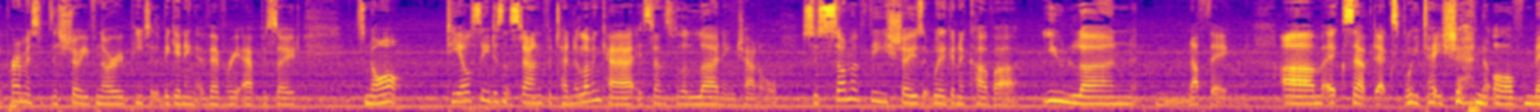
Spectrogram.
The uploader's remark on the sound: We apologize for a bit of background noise in the episode!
